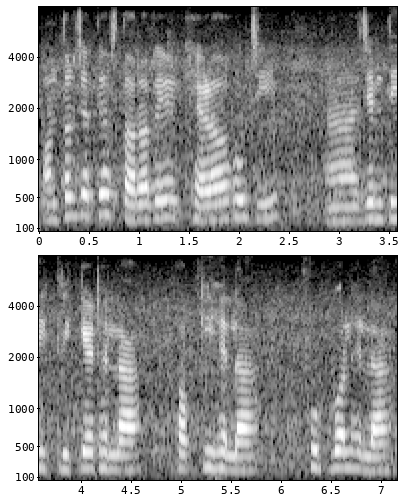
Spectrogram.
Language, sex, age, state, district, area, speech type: Odia, female, 45-60, Odisha, Sundergarh, urban, spontaneous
